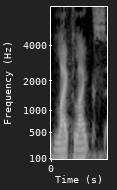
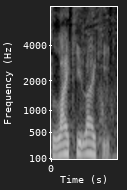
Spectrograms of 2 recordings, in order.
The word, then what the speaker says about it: Like Like: likes as a child I thought there's no way it's supposedly pronounced like like so I could consider it as a possibility but I thought no there's no way that all in that it must be pronounced likey likey not even like a like a but likey likey and so that's what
